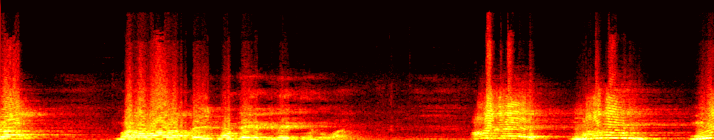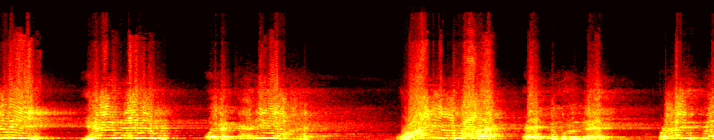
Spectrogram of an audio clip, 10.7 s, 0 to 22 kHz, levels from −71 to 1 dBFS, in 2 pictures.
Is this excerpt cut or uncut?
uncut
